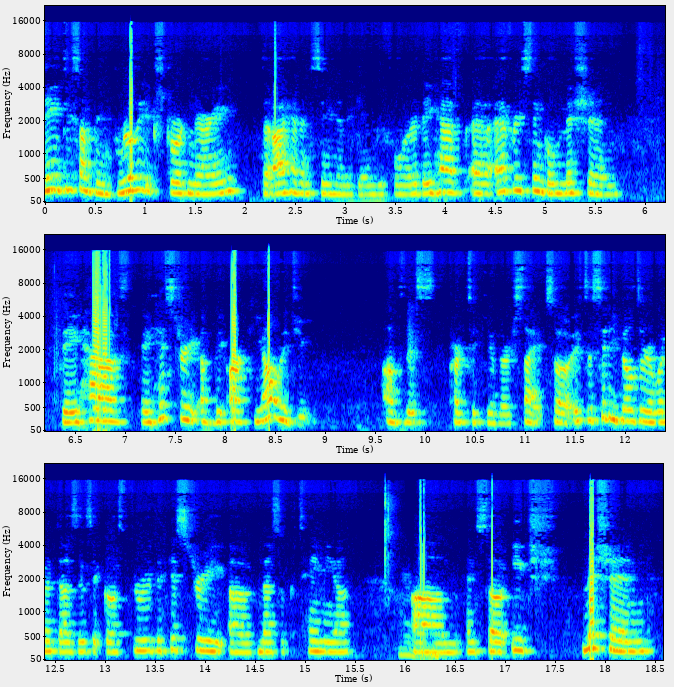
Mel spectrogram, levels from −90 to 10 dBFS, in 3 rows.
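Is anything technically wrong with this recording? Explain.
Yes. Integer overflow breaks through at 0.86 s, 2.31 s, 6.69–6.85 s, 8.07–8.45 s, 16.16–16.20 s, 16.88 s and 17.86–17.89 s, wherever peaks push past the integer ceiling, by anything from barely to about 5 dB. Rather than being held at the limit, those samples wrap to the opposite extreme and sound as harsh, violent cracks. On a waveform, peaks leap from top rail to bottom rail; a spectrogram shows bright full-height vertical streaks.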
